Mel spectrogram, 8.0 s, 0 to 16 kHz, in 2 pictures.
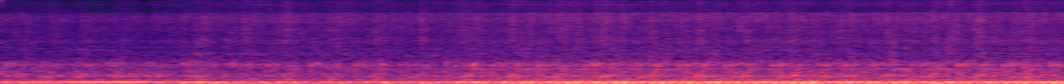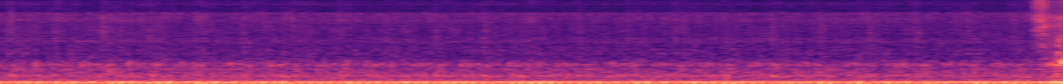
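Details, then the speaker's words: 2000 Dodge Ram 3/4 ton with 8 L V10, newly installed dual exhaust; deep, even burble at idle that swells when revved, no rattles or leaks, exhaust sounds healthy and quieter than before. "Sounds really nice. I mean, it's got a good burble at idle."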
